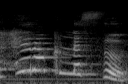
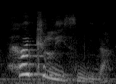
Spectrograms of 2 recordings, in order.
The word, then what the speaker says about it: Hercules: 자, 요즘 이제 최근에 개봉을 앞두고 있는 헤라클레스 영어로 혹시 아십니까? Hercules입니다.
